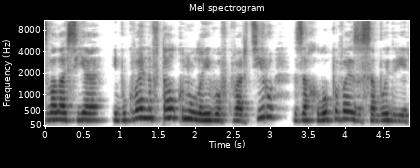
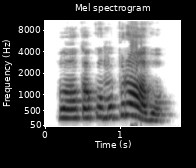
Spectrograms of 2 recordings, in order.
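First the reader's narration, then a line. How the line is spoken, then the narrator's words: Barked. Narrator (Russian): наконец гаркнул он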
